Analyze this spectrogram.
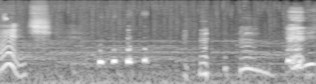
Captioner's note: laugh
